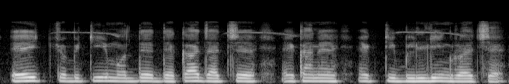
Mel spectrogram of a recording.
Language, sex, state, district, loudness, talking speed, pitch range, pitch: Bengali, male, Assam, Hailakandi, -15 LUFS, 105 wpm, 145-155 Hz, 150 Hz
